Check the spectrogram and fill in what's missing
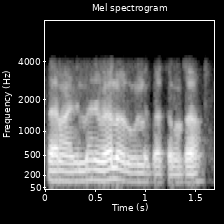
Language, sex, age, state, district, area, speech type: Tamil, male, 18-30, Tamil Nadu, Vellore, urban, conversation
